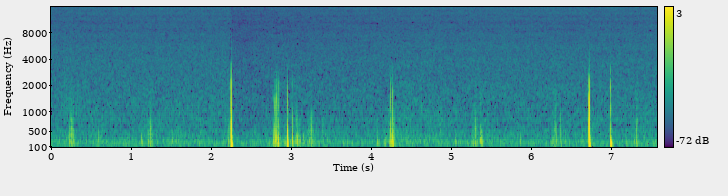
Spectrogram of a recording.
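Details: While Biscuit's tummy is being rubbed: quiet, irregular gurgles and pops of varying loudness, stomach rumbling from gas and fluid moving through the gut.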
